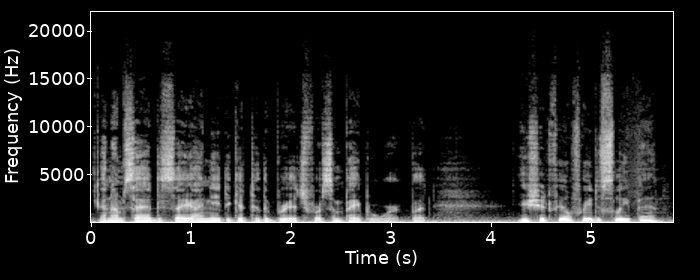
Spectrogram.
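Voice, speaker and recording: A man playing a suave, smitten cruise ship captain with a gravelly voice, languid and flirtatious, in an audio drama. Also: low-pitched, animated, normal speed, a little mellow, slight background noise, heavily acted. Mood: flirty, tender. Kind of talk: audio drama comedy acting.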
